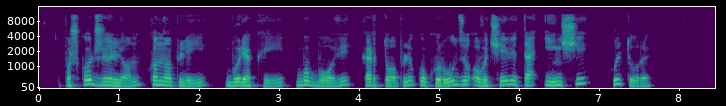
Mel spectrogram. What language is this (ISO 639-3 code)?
ukr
